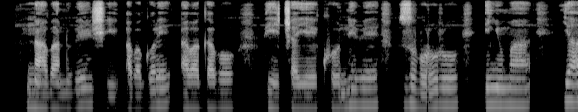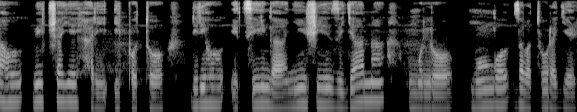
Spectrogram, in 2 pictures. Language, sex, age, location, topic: Kinyarwanda, male, 18-24, Nyagatare, government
